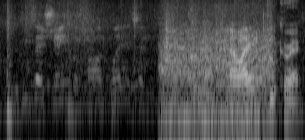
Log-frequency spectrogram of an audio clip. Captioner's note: crowd noise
